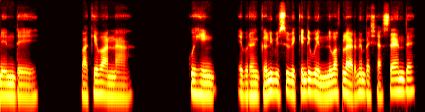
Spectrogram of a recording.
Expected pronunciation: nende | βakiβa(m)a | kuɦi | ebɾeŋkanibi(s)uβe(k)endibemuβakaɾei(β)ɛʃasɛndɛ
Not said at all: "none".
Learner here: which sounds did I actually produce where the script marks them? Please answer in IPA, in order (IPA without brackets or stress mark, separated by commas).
n, s, k, b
